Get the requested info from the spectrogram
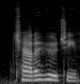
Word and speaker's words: Chattahoochee: Chattahoochee River. – Chattahoochee, that's it. – Chattahoochee, okay. So it is spelled exactly the way it sounds.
